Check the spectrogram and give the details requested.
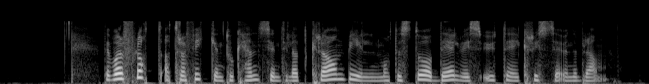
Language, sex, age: Norwegian, female, 22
